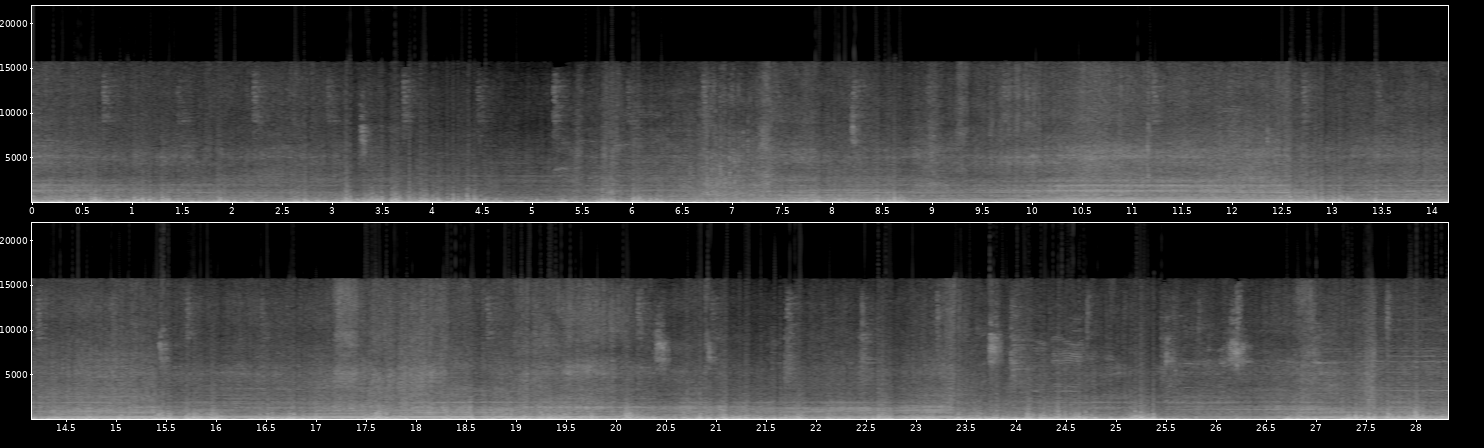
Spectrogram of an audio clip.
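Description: Motorcycle engine running while riding at road speed, with wind buffeting the microphone. The engine note climbs gradually through the middle and drops back briefly near the end.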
